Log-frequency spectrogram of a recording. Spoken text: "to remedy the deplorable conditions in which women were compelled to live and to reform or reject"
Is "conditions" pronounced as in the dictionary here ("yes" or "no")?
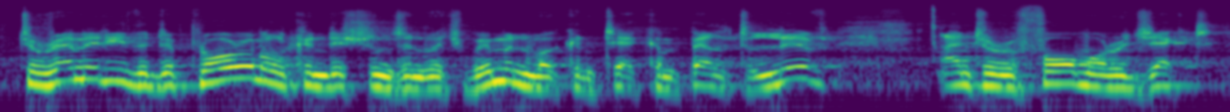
yes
